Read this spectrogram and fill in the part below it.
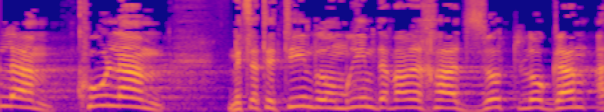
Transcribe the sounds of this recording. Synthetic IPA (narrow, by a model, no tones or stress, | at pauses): lamkʰulamː | e̞t͡sat̪et̪imveo̞mʁimd̪avaʁe̞χad̪zo̞t̪lo̞ɡama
